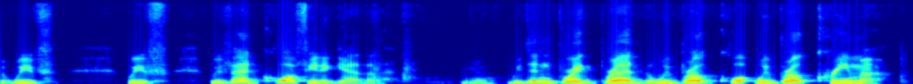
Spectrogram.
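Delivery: sudden Boston accent. Talking to Pete about having had coffee together, slipping into a sudden Boston accent. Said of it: "I went into a Boston accent all of a sudden".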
